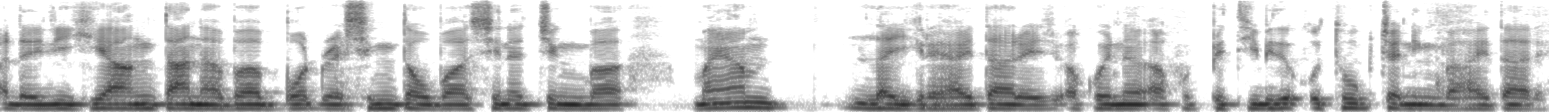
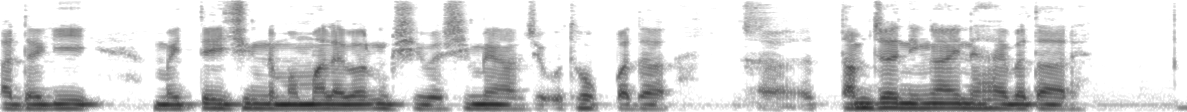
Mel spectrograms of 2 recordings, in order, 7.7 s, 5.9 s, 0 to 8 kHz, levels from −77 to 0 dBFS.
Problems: background sounds at intervals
